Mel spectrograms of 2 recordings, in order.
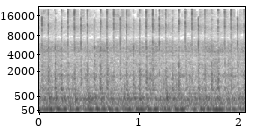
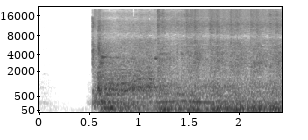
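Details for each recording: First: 1949 Ford F1 truck, sitting 20 years, spark test cranking with two plugs grounded out: even rhythmic snapping clicks showing good spark. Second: 1949 Ford F1, rebuilt engine sat 20 years, restart with choke partly on and electric fuel pump, no working water pump: catches and settles into an uneven, lumpy idle, missing on one cylinder; engine misfire.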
